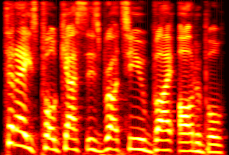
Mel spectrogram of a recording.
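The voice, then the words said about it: Terrible put-on accent. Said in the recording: “that terrible, terrible accent”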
